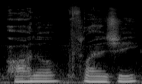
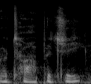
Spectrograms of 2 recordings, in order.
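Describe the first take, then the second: First: Autophagy said as AW-toh-FLAN-jee; alternative pronunciation. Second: Autophagy said as aw-TOP-uh-jee; alternative pronunciation. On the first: Lecturer offering a choice of terms, autophagy as AW-toh-FLAN-jee. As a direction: stress autophagy on first and third syllables, AW-toh-FLAN-jee. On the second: Lecturer giving the other option, autophagy as aw-TOP-uh-jee. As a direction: stress autophagy on the second syllable, aw-TOP-uh-jee. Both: Shown as a demonstration. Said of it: "depending how you wanna pronounce it".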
